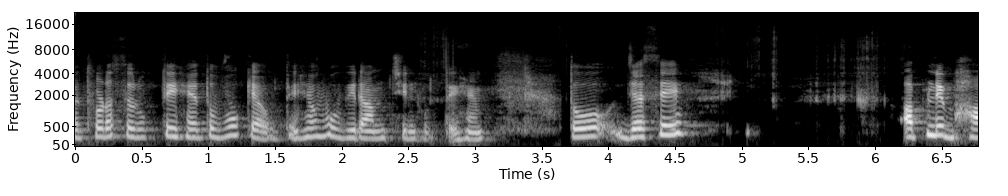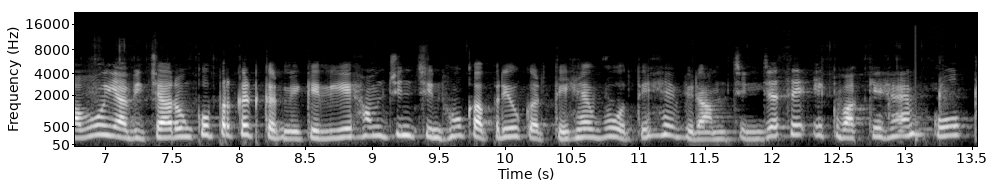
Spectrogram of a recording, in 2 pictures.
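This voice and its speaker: A woman teacher giving a grammar lesson, speaking slowly and repeating key words with frequent filler sounds. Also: mid-range voice. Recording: dull lo-fi sound with faint noise.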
